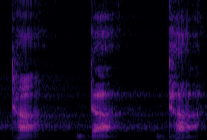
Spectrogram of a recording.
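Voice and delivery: ordinary delivery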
